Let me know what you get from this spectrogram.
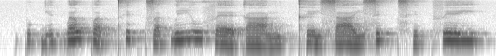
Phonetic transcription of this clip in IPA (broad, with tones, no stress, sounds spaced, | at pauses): p ʊ˨ k̚ j ɪ˧ k̚ l ɐ˥ w p ɐ˨˥ t̚ t̪ʰ ɪ˥ k̚ t͡s ɐ˨˥ k̚ l iː˥ w f ɛː˨˩ k aː˨˩ ŋ ɪ˧ k̚ t̪ʰ e˨ j s aː˨ j s ɪ˥ k̚ t͡sʰ ɪ˨ k̚ f e˥ j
